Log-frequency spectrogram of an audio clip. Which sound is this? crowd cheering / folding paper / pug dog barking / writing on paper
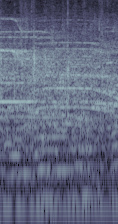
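crowd cheering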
